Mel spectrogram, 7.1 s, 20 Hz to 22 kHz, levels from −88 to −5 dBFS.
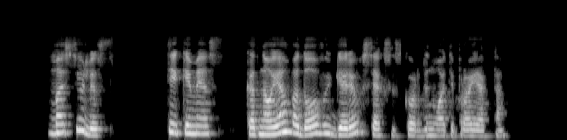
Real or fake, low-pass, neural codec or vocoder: real; 7.2 kHz; none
